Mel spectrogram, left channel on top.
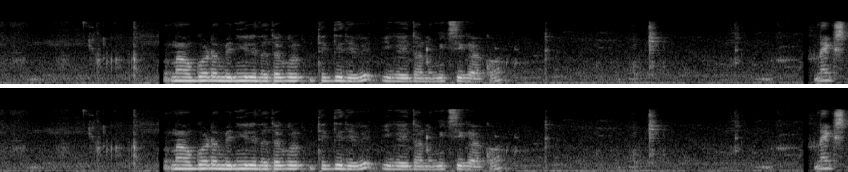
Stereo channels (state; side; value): identical; both; correlation 1.00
